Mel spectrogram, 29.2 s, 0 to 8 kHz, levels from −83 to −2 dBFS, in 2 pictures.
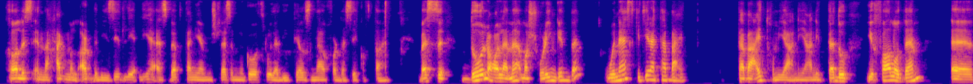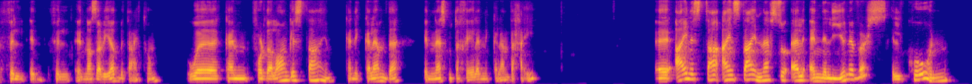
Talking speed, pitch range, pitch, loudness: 120 wpm, 85-145 Hz, 105 Hz, -16 LUFS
